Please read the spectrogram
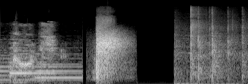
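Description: Light keyboard backing music with held notes stops just under a second in. One loud, sharp, noisy hit comes at once and dies away within half a second. A moment of dead silence follows, then room noise returns.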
